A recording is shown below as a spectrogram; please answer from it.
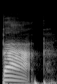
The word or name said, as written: bap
